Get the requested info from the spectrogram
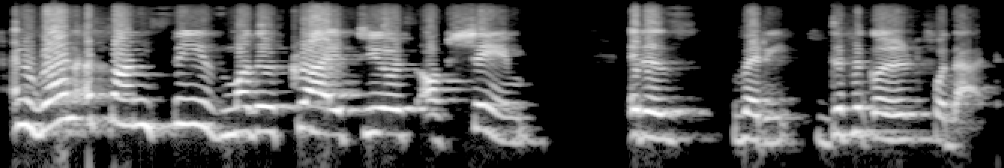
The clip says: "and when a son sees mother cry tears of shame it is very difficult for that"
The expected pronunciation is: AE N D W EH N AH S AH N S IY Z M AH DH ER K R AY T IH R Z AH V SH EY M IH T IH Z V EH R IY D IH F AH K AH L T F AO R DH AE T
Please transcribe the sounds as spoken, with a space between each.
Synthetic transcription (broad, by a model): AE N D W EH N AH S AH N S IY Z M AH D ER K R AY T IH R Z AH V SH EY M IH T IH Z V EH R IY D IH F AH K AH L T F AO R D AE T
